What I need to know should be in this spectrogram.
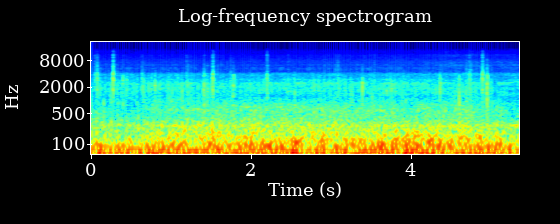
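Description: Wind rushes past a fast-descending mountain biker.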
